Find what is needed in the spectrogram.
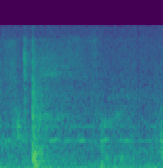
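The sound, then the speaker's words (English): A door at the top of a set of stairs being opened, heard as a few short wooden clunks and creaks spaced out over a second or so against a low, steady background hum. “Open door.”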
